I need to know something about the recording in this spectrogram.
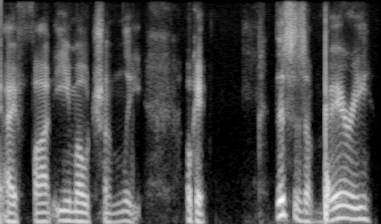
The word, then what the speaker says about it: Chun-Li: CHUN space LI, which Chun-Li, that is a pronoun, that is a person, okay? And it sounds exactly the same with the right speed and pronunciation as emotionally, EMOTIONALLY.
